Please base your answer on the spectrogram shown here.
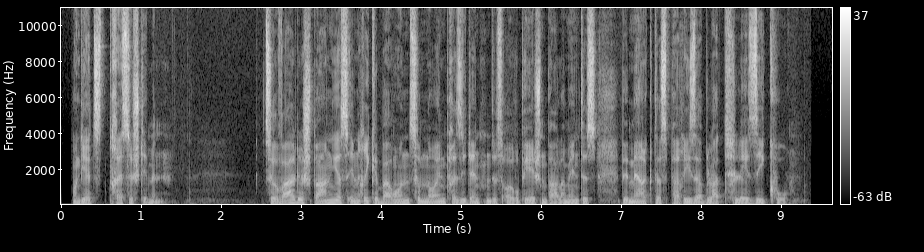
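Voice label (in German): Sprache komprimiert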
